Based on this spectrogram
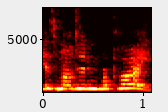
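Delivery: ordinary delivery, nothing marked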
